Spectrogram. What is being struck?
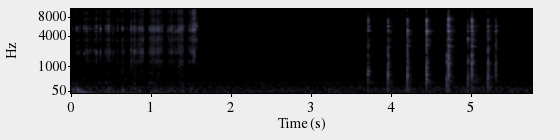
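Chalk block scraped with a metal knife blade.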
